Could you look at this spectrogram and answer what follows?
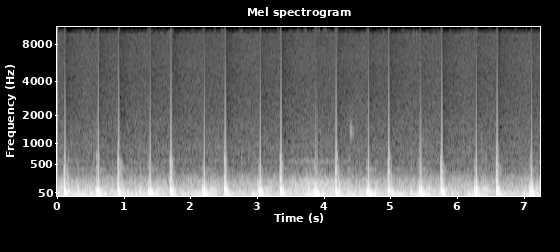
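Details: Quiet heartbeat recording with no talking: steady, low, regular thumps at about 72 beats per minute over a soft hum; normal heartbeat.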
